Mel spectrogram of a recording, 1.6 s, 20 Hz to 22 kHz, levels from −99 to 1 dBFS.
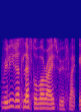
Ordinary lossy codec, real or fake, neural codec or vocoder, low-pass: none; real; none; 5.4 kHz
